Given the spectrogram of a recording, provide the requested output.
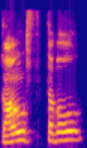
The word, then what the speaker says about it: comfortable: pronounce that word better the word comfortable the second o doesn't make any sound so it's not comfortable we say comfortable it's like the second o h is mute it doesn't sound all right so tell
